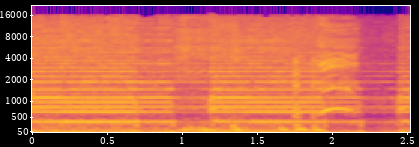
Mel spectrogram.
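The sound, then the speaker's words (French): A harsh alarm clock ringtone blares loud and steady, a continuous buzzy tone packed with overtones that holds for the whole stretch, with a few faint clatters underneath. “Il y a ne surtout pas euh, repousser son alarme de radio réveil et puis surtout euh, bien être vigilant sur euh, son alarme, bien sûr, ça c'est très important.”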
